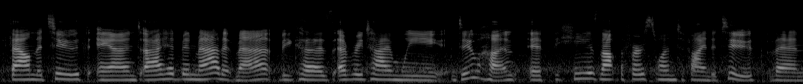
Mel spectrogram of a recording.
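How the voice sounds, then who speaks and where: A woman speaks in a casual interview manner, recounting things conversationally. Her pitch moves very little, staying flat and even. There is faint ambient noise behind her voice. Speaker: fossil hunter. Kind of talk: casual documentary interview storytelling.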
